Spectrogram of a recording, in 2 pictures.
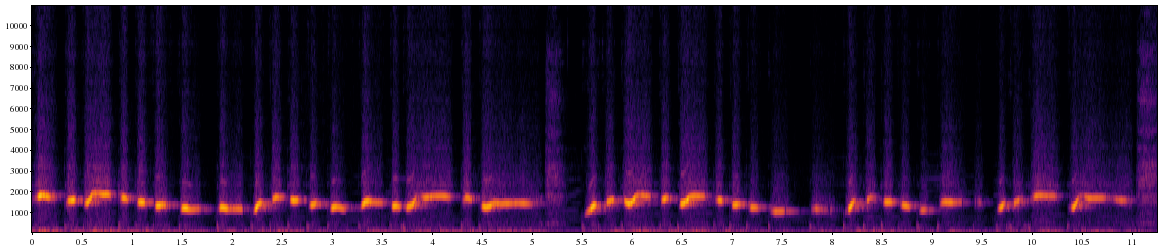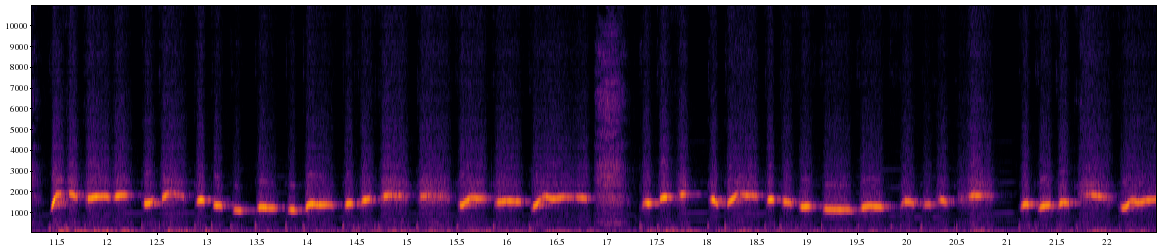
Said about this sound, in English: I'm going to just look up that train music that's always going on. I'll have him whistle that.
